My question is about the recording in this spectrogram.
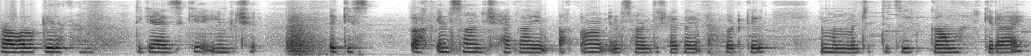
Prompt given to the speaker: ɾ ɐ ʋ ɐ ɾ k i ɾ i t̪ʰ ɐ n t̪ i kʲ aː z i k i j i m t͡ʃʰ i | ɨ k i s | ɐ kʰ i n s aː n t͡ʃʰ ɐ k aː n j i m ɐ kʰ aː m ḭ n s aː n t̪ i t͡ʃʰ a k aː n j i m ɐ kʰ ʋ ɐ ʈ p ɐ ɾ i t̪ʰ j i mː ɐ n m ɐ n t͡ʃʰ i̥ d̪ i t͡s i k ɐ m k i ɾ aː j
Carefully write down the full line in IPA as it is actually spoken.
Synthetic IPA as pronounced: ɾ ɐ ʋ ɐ l k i ɾ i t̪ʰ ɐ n t̪ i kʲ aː z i k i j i m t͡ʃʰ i | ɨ k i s | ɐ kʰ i n s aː n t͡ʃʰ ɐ k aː n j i m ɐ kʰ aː m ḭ n s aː n t̪ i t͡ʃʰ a k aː n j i m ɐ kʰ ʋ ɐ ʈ k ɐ ɾ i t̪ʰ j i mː ɐ n m ɐ n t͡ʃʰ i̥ t̪ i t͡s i k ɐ m k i ɾ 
